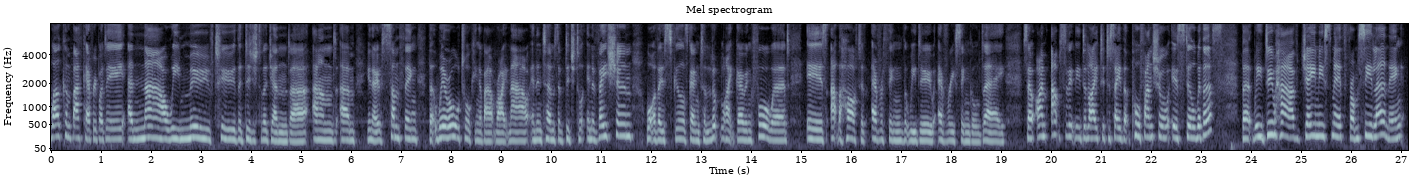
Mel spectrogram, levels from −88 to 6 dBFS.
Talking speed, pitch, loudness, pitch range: 160 wpm, 200 Hz, -23 LUFS, 180-230 Hz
